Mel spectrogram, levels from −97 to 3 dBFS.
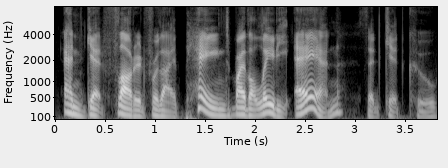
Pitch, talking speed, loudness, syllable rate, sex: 125 Hz, 205 wpm, -21 LUFS, 4.8 syllables/s, male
